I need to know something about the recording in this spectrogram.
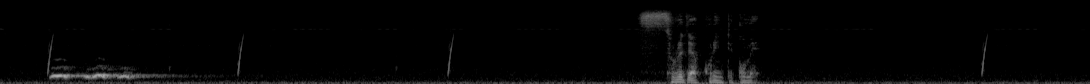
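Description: A short electronic blip sounds now and then as game text advances.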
